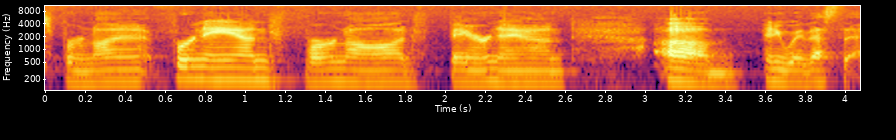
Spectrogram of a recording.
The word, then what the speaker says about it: Fernand: It's going to be mispronounced, I think, by many different people. It's Fernand.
